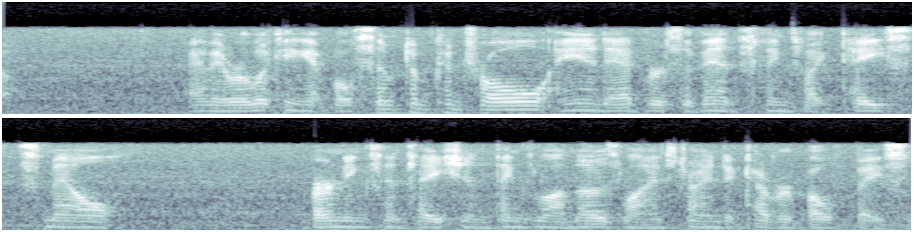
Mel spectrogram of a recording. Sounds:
speech

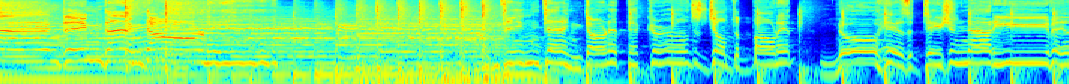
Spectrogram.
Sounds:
music

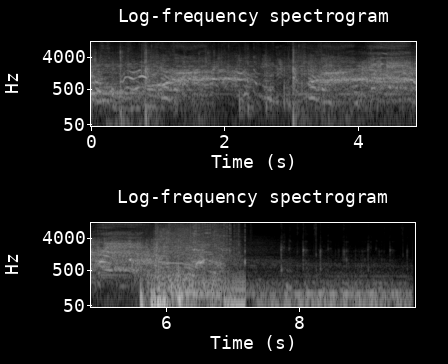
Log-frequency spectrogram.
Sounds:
speech, music

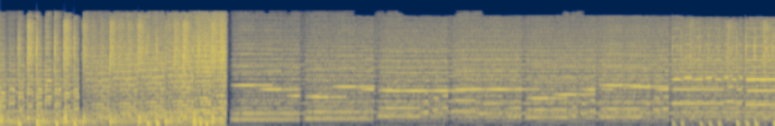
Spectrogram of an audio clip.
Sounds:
video game music, music

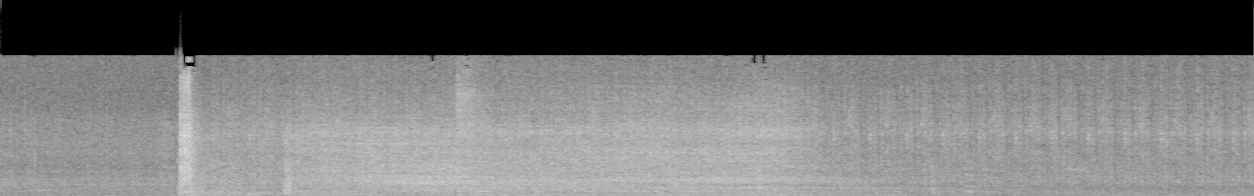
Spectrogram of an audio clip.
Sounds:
motor vehicle (road), car, roadway noise, vehicle, speech, truck

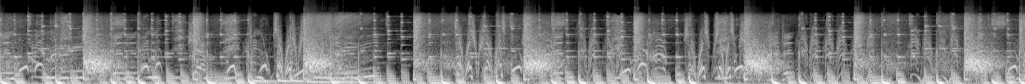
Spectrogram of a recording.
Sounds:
sampler, scratching (performance technique), music

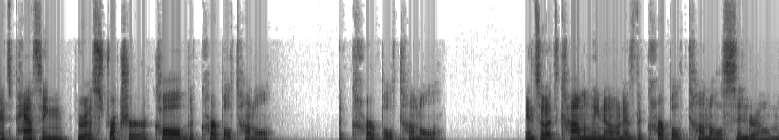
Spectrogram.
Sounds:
speech, monologue

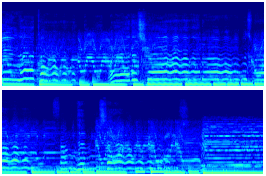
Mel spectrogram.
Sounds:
progressive rock, musical instrument, music

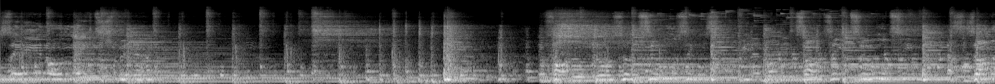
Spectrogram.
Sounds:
plucked string instrument, musical instrument, music, guitar

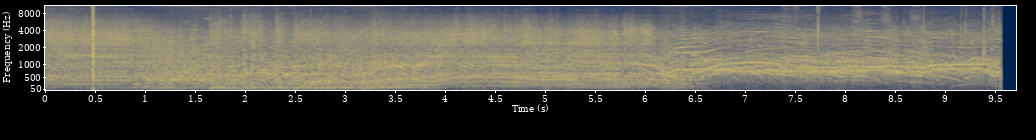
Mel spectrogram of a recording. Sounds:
car, vehicle, speech

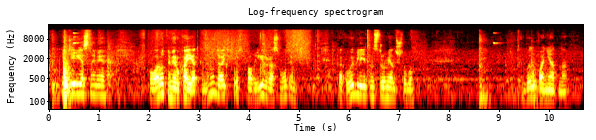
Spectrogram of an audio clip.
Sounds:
speech, tools

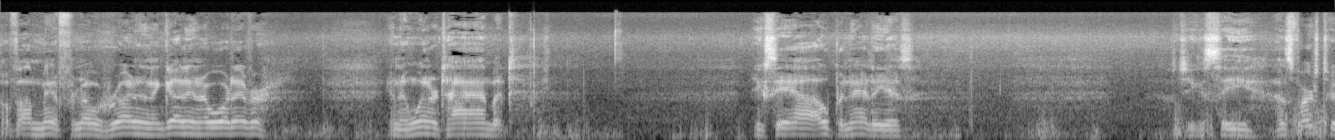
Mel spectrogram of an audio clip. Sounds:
outside, rural or natural, speech

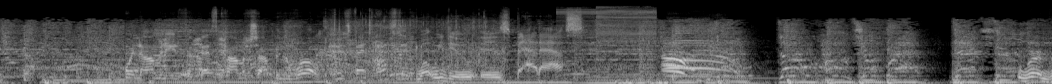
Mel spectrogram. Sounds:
speech, music

